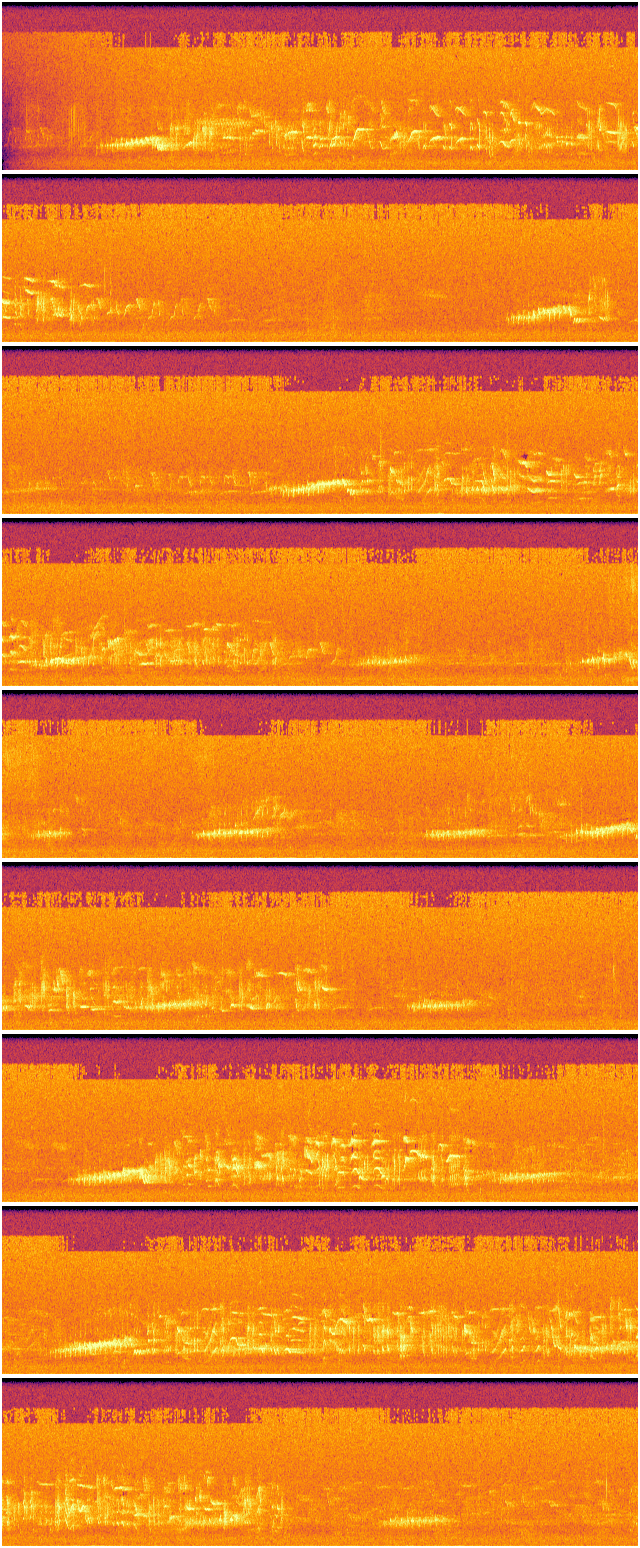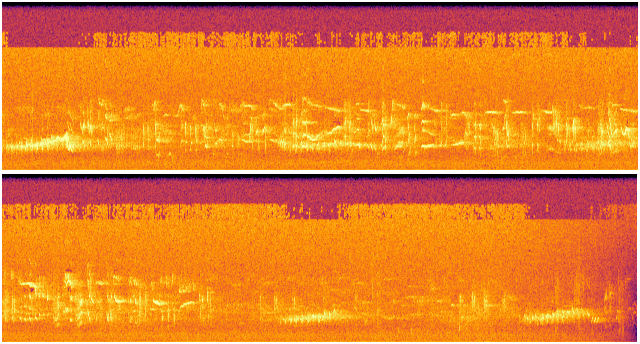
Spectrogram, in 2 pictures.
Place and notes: Kirovskiy rayon, Yekaterinburg, Sverdlovsk Oblast, Russia - Russian City forest interesting bird - b/g skyline
We took a bus to a forest area recommended by our host in Yekaterinburg and i came across this rather lovely bird singing, the file has been slightly edited to remove wind bumps.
